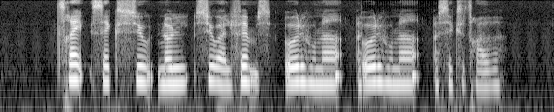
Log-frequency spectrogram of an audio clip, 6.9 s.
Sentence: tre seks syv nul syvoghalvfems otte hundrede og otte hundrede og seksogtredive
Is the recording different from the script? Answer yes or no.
no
